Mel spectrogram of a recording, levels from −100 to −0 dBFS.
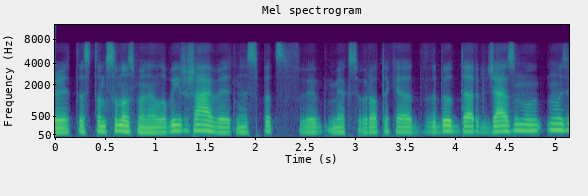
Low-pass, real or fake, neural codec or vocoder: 7.2 kHz; fake; codec, 16 kHz, 0.3 kbps, FocalCodec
